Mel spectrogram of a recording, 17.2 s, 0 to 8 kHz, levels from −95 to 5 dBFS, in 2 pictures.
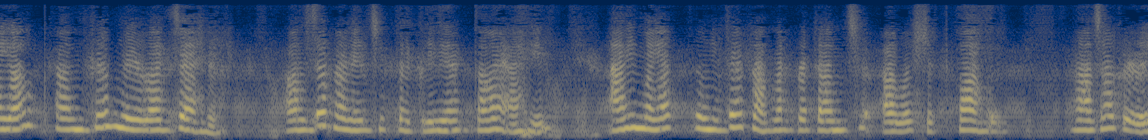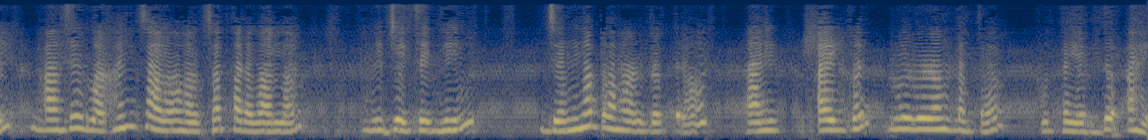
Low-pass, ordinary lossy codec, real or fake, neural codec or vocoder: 7.2 kHz; MP3, 32 kbps; fake; codec, 16 kHz, 0.5 kbps, FreqCodec, smaller model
